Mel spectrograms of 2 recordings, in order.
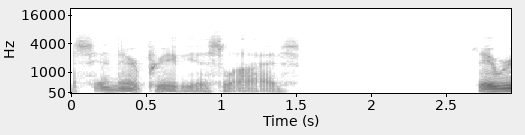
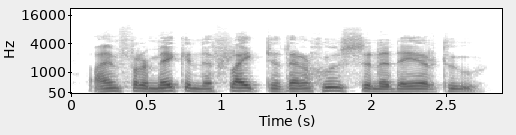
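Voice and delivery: put-on louder Scottish burr, old raven; broad friendly Scots voice; scottish accent; 2 semitones higher, 6 dB louder than usual. Bugs the raven speaks.

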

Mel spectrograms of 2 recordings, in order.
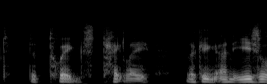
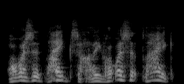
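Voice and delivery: higher, curious chick voice; eager chick; 6 semitones higher than usual. Acted. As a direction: siblings crowding round, eager. Siblings eagerly asking.

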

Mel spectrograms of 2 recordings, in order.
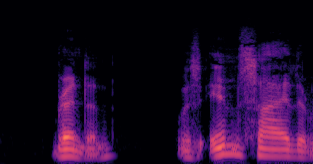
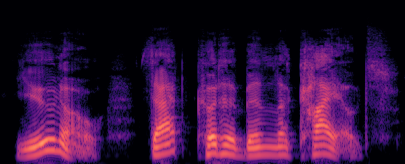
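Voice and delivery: loud, emphatic telling-off; scolding; 5 semitones higher, 11 dB louder, slower than usual. A narrator's reading. Marg warns the other birds, scolding. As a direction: scold them, leaning hard and slowing down. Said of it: "she scolded".

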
